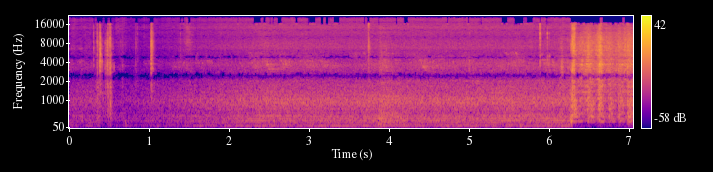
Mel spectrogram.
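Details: 2003 Ford E350 7.3 turbo diesel: after a few key clicks the starter spins the engine at an even pace for several seconds, but it never fires; crank, no start.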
